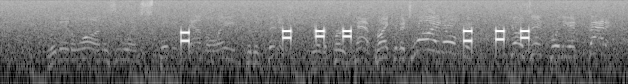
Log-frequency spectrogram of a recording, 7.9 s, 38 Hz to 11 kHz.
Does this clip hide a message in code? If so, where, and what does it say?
Yes: DTMF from 2.3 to 6.6 s, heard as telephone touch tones, dialled by hand, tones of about 100 ms. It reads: 1 800 258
